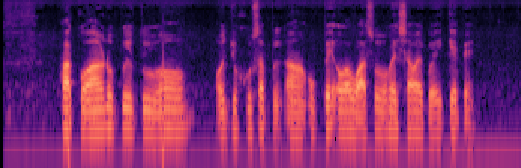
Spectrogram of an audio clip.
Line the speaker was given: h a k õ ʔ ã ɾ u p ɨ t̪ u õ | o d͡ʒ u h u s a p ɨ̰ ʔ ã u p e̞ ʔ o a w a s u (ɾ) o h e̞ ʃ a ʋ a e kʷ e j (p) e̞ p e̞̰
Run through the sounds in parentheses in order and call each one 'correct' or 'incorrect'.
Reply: incorrect, incorrect

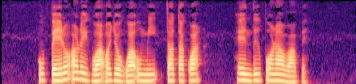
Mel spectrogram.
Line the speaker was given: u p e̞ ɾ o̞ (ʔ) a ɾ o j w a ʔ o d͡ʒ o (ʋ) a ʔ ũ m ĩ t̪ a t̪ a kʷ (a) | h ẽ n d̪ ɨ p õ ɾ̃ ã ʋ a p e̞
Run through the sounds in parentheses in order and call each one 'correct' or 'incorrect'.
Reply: correct, incorrect, correct

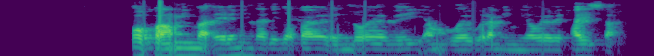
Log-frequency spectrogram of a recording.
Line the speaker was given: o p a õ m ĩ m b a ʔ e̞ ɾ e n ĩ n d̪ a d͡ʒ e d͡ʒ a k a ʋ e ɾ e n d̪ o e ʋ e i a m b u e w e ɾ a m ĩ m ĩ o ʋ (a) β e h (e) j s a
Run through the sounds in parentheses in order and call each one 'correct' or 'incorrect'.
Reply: incorrect, incorrect

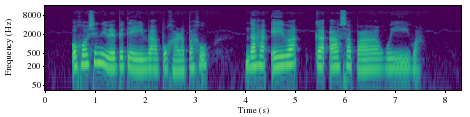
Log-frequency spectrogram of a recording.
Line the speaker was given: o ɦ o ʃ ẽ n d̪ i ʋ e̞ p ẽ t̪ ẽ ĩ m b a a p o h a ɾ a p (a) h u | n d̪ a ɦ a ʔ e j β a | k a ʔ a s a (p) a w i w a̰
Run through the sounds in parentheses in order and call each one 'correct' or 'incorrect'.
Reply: correct, correct

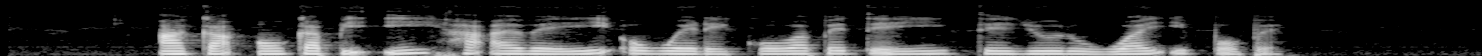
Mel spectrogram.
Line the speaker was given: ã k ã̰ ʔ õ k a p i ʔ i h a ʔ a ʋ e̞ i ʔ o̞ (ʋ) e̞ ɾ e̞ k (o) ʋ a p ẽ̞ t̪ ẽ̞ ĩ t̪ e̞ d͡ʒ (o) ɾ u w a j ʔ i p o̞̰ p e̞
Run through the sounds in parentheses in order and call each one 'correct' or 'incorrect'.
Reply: incorrect, correct, incorrect

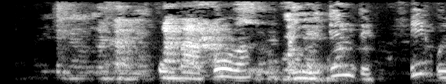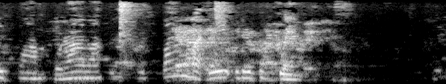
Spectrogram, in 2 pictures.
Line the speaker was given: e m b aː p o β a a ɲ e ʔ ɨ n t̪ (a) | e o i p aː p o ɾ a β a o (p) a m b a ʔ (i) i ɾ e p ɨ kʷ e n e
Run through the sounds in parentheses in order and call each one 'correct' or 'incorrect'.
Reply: incorrect, correct, incorrect

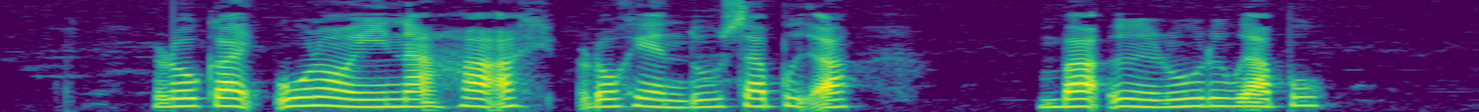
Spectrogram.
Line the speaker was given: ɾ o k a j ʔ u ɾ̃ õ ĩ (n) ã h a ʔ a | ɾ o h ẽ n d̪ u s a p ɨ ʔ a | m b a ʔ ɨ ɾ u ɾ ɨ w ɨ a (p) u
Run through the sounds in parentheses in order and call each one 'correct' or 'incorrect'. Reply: correct, correct

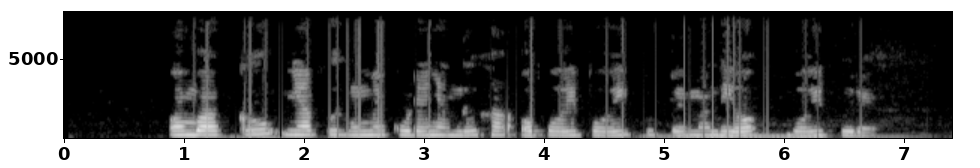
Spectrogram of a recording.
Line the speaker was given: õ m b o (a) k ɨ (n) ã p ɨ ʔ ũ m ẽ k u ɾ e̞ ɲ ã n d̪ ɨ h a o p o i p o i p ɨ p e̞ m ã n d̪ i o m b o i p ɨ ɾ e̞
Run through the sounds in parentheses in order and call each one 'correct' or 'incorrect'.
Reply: correct, incorrect

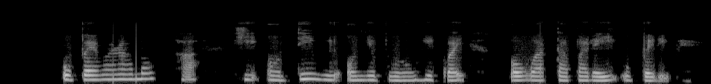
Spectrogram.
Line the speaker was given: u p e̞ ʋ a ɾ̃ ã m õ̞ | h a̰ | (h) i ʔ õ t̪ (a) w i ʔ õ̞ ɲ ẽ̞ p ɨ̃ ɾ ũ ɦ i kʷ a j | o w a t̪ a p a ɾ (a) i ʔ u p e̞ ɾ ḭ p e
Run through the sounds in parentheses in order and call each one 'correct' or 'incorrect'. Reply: correct, incorrect, incorrect

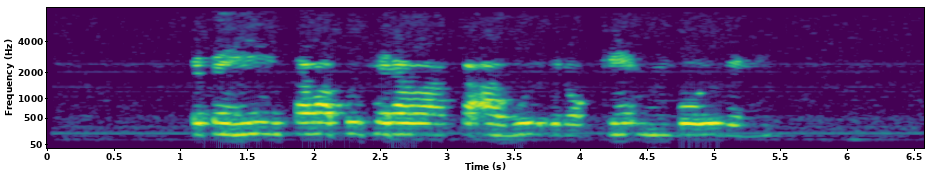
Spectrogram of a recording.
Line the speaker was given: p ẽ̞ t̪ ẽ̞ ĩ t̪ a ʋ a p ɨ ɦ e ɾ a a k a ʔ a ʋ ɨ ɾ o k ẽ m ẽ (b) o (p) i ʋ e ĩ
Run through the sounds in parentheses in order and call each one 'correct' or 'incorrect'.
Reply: correct, incorrect

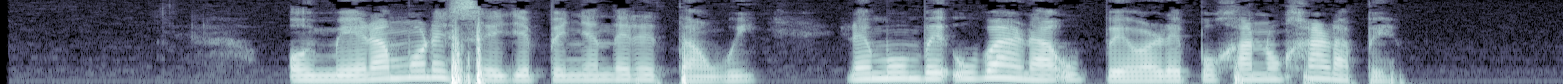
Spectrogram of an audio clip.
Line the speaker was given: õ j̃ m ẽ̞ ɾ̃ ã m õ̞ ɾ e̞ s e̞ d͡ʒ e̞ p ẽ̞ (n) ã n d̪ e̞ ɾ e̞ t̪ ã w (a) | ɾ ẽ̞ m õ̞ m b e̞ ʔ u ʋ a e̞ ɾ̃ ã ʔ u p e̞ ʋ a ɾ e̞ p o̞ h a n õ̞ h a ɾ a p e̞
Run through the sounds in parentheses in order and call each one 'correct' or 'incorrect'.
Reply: incorrect, incorrect

